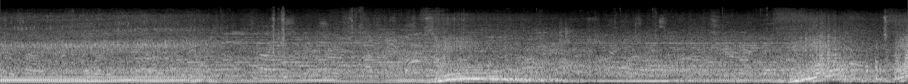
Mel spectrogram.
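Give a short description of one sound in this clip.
A sports car engine idles with a deep steady rumble.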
